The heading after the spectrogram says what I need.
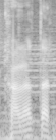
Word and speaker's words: Kha la Tan: Holotan is pronounced as Kalatan in Japanese, which imported Chinese character together with their pronunciation mostly in the 6th and 7th century.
